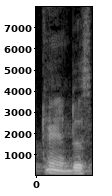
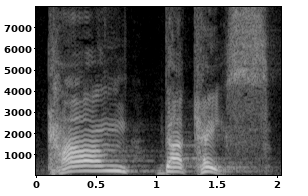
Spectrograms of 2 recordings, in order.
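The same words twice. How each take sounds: First: The name is said with a familiar English pronunciation. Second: The name is said with a Greek pronunciation. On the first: "You might prefer Candace" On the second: "I looked it up in the Greek text"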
